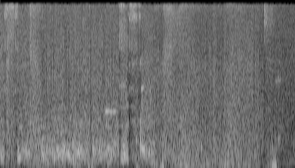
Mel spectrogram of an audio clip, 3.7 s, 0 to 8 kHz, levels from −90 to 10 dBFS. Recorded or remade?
recorded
